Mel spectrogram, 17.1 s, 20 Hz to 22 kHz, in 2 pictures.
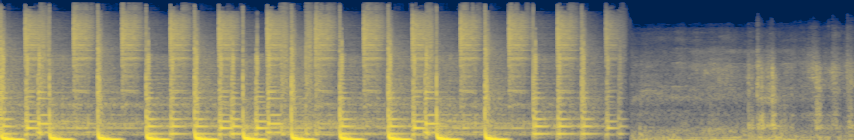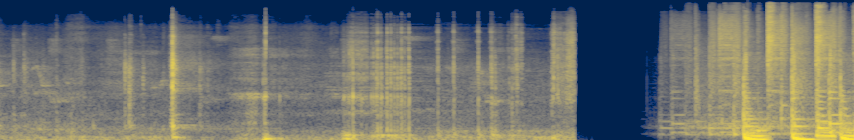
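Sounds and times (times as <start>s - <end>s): music: 0.0s - 6.3s, 15.2s - 17.0s.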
